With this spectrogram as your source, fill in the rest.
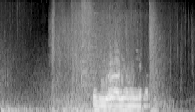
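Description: Fantasy game sound effects whoosh, strike and chime.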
